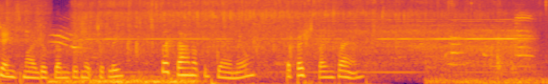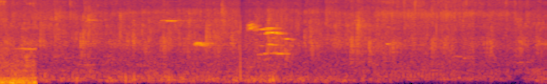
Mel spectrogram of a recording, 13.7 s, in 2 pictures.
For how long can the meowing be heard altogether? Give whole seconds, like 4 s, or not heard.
5 s.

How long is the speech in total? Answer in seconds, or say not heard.
5 s.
